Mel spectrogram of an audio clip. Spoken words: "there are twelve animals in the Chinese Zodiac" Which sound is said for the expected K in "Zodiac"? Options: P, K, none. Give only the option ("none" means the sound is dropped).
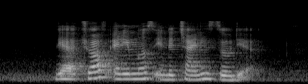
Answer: none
